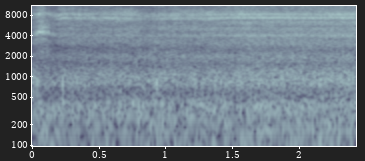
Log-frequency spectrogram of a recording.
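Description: Soto Windmaster canister stove burning under a pot with a steady, even hiss.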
